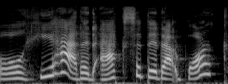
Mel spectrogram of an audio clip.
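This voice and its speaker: The speaker adopts a put-on character voice and moves at a moderate pace. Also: female-sounding voice, high pitch for a woman. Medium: comedy sketch. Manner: fussy, gossipy.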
